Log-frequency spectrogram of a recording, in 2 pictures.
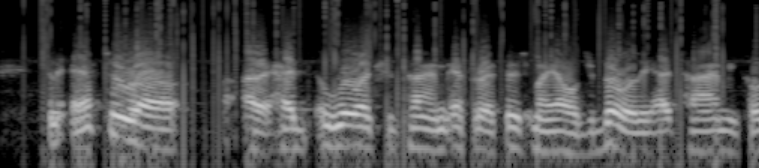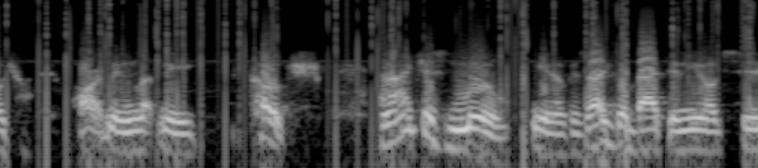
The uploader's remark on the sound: A phone interview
